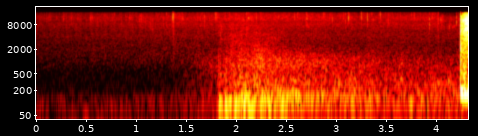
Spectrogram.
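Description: A thunder-and-rain sound effect on a vinyl record: a faint rain-like hiss, then a loud rolling thunder rumble that breaks about two seconds in and slowly fades.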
